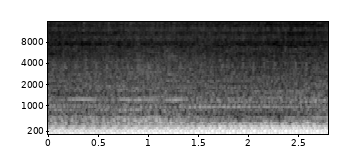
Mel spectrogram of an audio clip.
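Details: 2004 Ford Mustang V6-to-V8 swap with a replaced engine computer, just after fixing a no-start: even, regular low pulsing at settled idle, no misses, knocks or ticks; engine running smoothly, though a broken wire is still suspected.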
